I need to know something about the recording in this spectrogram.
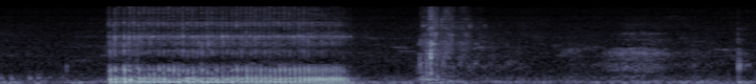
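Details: One loud, buzzing, rattling snore lasting over a second, then a softer breath in a quiet room; snoring.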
